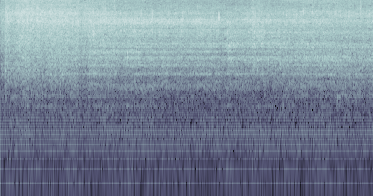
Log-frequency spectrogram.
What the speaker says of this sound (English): we are going to render down some bacon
